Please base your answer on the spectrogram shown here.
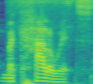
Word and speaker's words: Michalowicz: book profit first uh the author's name is mike and i can never pronounce his second malkovich or malkovich mccallum michalowicz that's yeah and uh if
